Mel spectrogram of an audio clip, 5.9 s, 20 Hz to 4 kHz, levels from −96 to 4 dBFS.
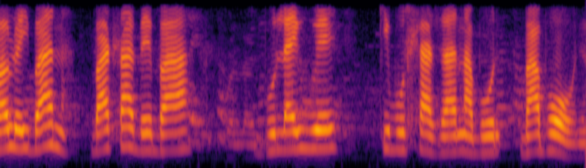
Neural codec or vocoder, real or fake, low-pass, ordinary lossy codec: none; real; 3.6 kHz; none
